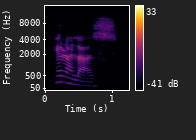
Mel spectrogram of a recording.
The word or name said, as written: Herailaz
